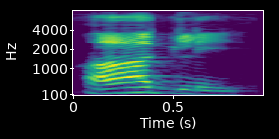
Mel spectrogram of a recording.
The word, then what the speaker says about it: ugly: আগলি, এখানে ইউ এর উচ্চারণ বাংলা বর্ণ আ এর মতন হয়েছে।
